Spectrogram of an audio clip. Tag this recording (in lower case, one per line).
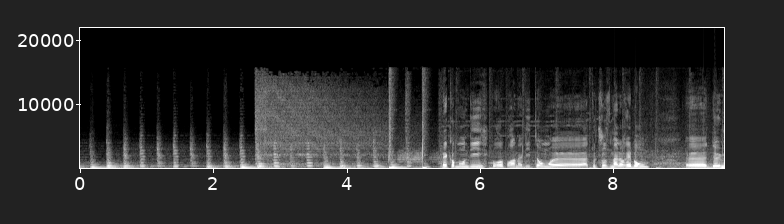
music
speech
outside, urban or man-made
